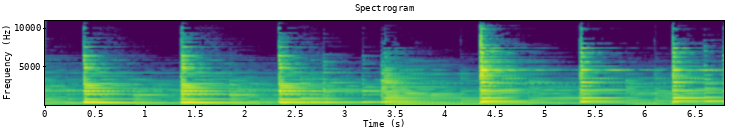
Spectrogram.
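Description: Slow background piano music: a chord or note struck about once a second, each ringing out and fading over a steady bass.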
